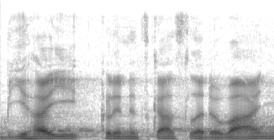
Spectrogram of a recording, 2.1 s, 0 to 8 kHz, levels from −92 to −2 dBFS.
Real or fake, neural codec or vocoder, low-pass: real; none; 7.2 kHz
